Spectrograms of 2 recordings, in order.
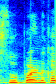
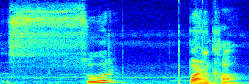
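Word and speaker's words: शूर्पणखा: लेकिन ये सुपर्णखा जो हमने लिखा है ये गलत है। हमारा उच्चारण जो शुद्ध होता है वो कैसा होता है, सूरपणखा, मतलब जो रा लगेगी वो पा पर आपका लगेगी, तो ये सूरपणखा यहाँ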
